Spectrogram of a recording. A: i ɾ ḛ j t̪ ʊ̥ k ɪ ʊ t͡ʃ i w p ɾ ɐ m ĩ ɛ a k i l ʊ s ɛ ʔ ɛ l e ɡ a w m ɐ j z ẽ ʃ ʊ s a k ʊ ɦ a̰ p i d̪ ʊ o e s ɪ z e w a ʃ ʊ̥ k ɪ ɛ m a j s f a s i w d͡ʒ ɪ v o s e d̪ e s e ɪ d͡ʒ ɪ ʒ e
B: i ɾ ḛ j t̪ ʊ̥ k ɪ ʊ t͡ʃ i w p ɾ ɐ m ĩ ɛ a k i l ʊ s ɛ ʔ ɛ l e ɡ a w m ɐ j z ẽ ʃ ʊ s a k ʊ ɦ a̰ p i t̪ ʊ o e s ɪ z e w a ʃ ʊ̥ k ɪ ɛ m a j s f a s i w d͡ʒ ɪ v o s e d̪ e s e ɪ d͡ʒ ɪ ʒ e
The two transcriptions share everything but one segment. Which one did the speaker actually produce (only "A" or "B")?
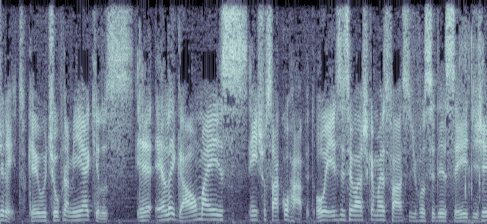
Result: A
